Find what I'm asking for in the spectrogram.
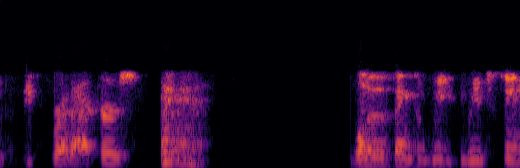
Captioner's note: clears throat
